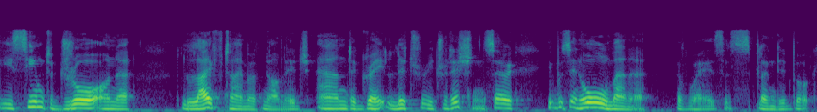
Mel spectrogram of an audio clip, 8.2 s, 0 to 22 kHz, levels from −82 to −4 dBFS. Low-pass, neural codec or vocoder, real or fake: 7.2 kHz; vocoder, 44.1 kHz, 128 mel bands every 256 samples, BigVGAN v2; fake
